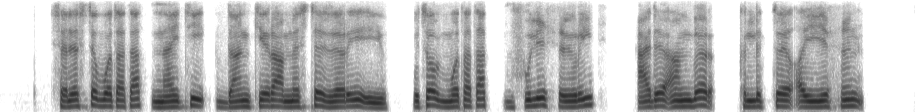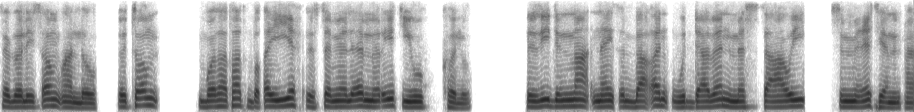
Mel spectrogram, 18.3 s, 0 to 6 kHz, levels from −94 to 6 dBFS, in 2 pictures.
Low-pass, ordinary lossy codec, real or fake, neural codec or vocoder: 5.4 kHz; Opus, 16 kbps; fake; codec, 16 kHz, 2 kbps, FunCodec, trained on Chinese and English, 25 frames a second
